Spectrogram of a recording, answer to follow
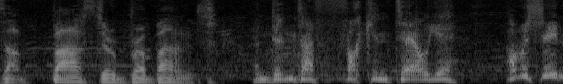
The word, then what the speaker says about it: Brabant: Braant. Braant. I kept seeing his name wrong. Braant. If there's anything that can spoil my mood, it's that bastard. Brabant.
